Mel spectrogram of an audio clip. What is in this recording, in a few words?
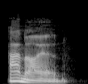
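"anion", British English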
